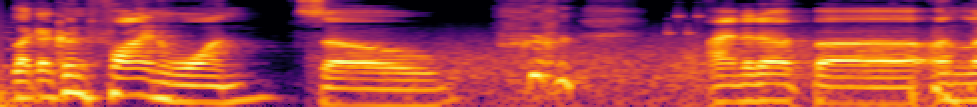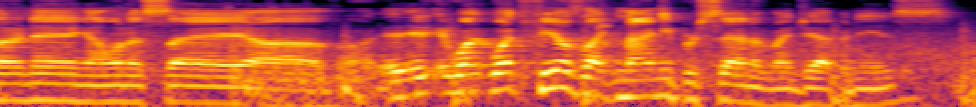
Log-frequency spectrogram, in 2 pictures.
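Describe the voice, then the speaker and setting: A man speaks at a fairly slow pace with lively intonation. There is audible room echo and noticeable background noise. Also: medium pitch for a man. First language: French. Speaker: video game streamer. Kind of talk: casual chat. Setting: livestream.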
